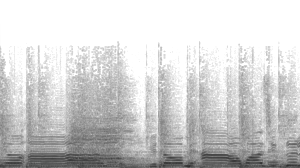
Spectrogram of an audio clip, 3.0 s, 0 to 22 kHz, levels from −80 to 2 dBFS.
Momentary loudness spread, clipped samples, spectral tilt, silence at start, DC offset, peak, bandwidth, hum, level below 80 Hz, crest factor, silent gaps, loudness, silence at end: 5 LU; under 0.1%; -4.5 dB/octave; 0 s; under 0.1%; -8 dBFS; 16.5 kHz; none; -40 dBFS; 12 dB; none; -19 LUFS; 0 s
